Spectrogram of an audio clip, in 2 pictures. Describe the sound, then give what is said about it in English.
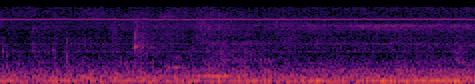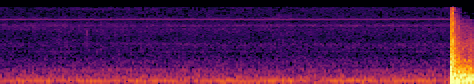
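After several seconds of low, steady hum, a hydrogen-only balloon is ignited with a long torch and gives a single sudden loud pop-like blast right at the end, a mild explosion as the hydrogen reacts with oxygen in the air, sharply rising above the quiet background. “You can see an explosion, but a relatively mild explosion, as the hydrogen reacts with oxygen in the atmosphere.”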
